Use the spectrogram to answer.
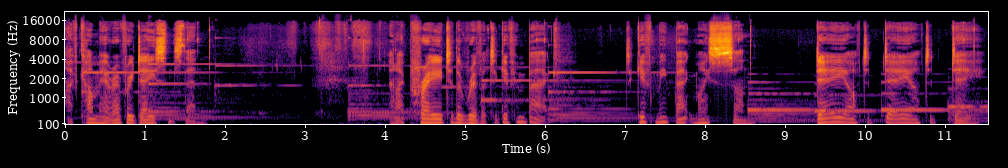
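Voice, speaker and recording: A man's voice: medium pitch, takes it slowly, pauses often, music in the background, lightly acted. A man voicing a grieving, reserved mother in a visual novel, with a restrained and somber manner. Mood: sorrowful, bitter. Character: grieving, reserved, bitter mother of a lost son. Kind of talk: reading visual novel dialogue aloud.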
